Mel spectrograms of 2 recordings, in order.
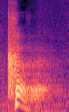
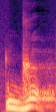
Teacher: K is voiceless. G is more voiced.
